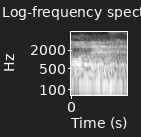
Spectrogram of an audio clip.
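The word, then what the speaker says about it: honest: तो इसमें इसको बोलते हैं जब आता है ऑनेस्ट, यानी कि ओ की ध्वनि आती है, ओ। और ओ क्या है? एक स्वर है, इसमें भी एच साइलेंट है।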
